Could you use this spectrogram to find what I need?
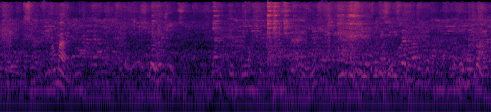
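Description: A young man talks close by, in a casual way.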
